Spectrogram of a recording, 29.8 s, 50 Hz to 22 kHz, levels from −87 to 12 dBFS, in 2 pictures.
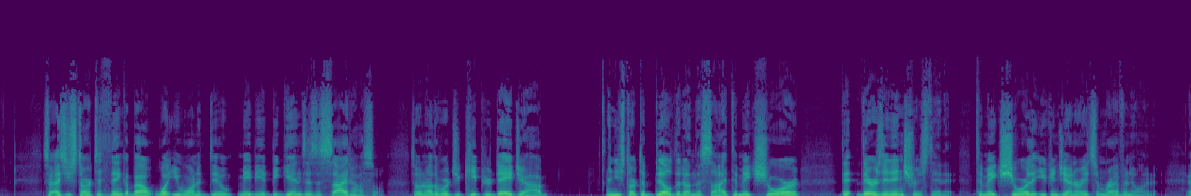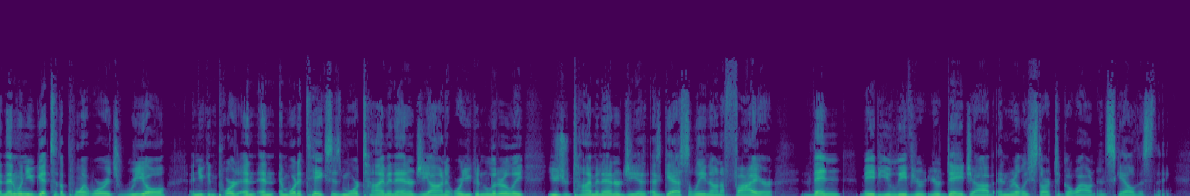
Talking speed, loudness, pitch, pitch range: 235 wpm, -26 LUFS, 115 Hz, 100-130 Hz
